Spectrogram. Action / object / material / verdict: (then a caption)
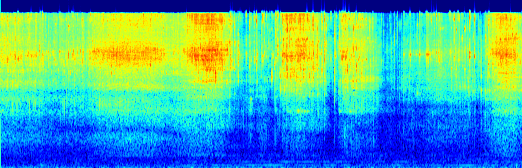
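scrape / dried cactus rainstick / dried cactus / none. Long nails scratch the ridged surface of a long, hollow wooden rainstick made from dried cactus, held horizontal and then tilted. The sound is a bright, hissing rattle like falling rain, with almost no low end, swelling and fading in several waves.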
